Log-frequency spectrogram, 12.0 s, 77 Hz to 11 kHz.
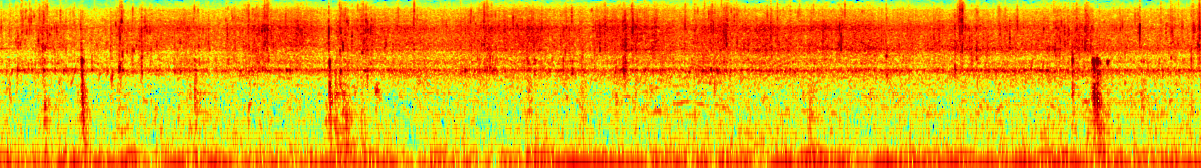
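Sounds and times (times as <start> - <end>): paddle dipping through water: 0.0 - 12.0
water washing along hull: 0.0 - 12.0.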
